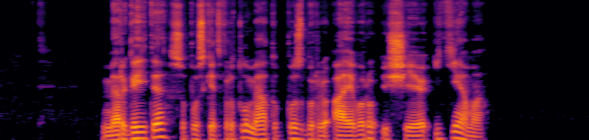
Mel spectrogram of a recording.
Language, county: Lithuanian, Vilnius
